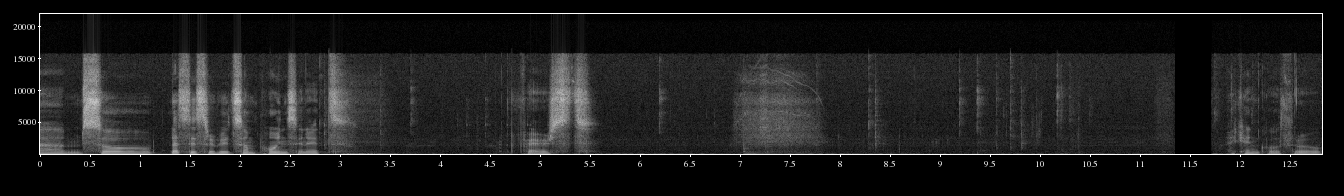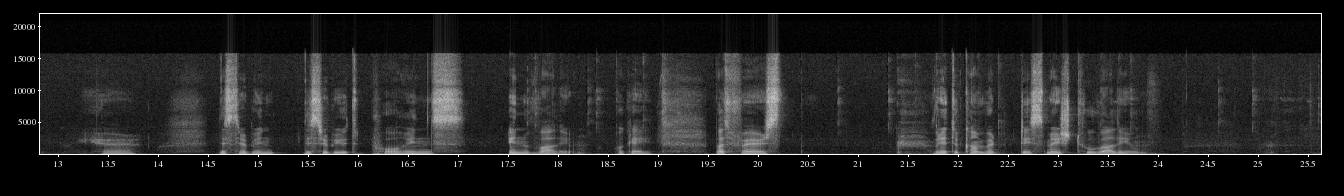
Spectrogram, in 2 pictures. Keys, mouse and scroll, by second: 2.0-3.8 ctrl+middle drag, 3.8-6.8 ctrl+drag, 7.4 w, 7.9-9.3 middle drag, 9.3 click, 9.7 middle click, 10.3 space, 12.0 shift+a, 18.7-20.9 middle drag, 20.9 click, 21.7-23.6 ctrl+middle drag, 23.6 click, 24.7 click.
